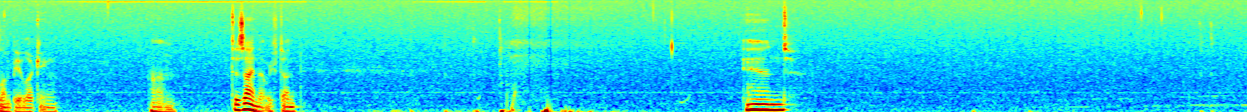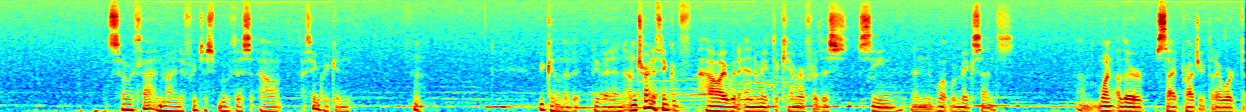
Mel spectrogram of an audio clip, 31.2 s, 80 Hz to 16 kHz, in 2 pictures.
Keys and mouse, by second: 0.4-3.1 middle drag, 5.1-5.6 shift+middle drag, 6.3 KP_0, 15.1 click, 16.5 g, 16.8 x, 19.1 right click, 22.8-23.2 middle drag, 24.2-24.6 shift+middle drag, 28.8-29.4 middle drag, 29.6-30.0 shift+middle drag, 31.0-31.1 shift+middle drag.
